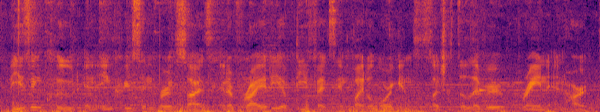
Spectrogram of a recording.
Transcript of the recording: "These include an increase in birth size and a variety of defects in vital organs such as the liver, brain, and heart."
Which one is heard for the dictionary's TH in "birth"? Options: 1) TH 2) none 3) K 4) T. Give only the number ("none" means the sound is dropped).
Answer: 1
